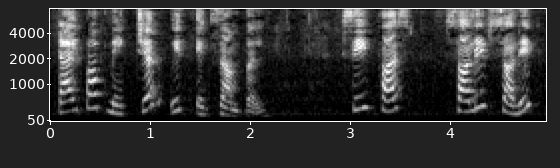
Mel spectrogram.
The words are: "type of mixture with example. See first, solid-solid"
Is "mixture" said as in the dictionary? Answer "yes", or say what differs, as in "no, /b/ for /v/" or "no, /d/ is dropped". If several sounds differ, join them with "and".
no, /s/ is dropped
